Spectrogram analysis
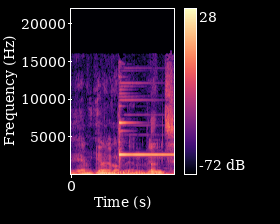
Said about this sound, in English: Have you got right and wrong noises Netflix for this? Just on the phone. Yes, we do. Okay, well, if it's a right answer, we hear this.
